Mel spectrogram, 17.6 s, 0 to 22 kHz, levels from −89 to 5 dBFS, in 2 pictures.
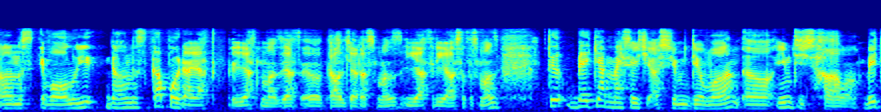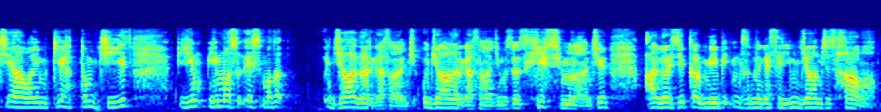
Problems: constant background noise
